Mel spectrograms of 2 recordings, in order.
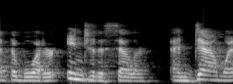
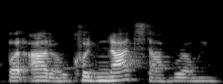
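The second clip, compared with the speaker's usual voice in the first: ordinary delivery, nothing marked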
